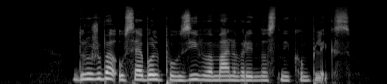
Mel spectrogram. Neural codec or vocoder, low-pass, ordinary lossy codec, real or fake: none; 19.8 kHz; none; real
